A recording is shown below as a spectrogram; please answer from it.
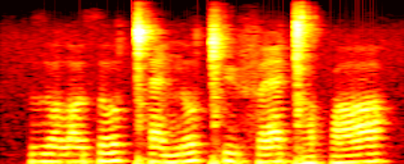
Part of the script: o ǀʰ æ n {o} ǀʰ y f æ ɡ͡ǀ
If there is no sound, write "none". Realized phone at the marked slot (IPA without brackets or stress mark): o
